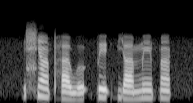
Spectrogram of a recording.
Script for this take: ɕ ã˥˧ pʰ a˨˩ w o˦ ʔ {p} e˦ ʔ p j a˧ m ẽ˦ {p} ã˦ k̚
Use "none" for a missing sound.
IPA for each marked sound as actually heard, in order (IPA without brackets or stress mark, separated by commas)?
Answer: p, p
